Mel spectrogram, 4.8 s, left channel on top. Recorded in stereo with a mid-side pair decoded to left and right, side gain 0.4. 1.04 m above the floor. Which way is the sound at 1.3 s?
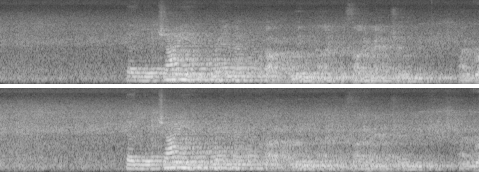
60° right.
